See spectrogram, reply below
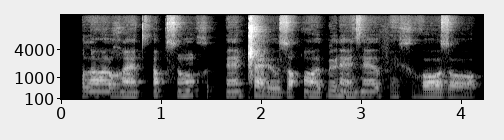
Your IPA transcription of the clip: l ɑ̃ ʊ̯ ʁ æ̃ t͡sʼ œ̃ q s õ x | ɛ̃ ǁ æ ɾ ø ʊ̯ z ɔ q ɔ̃ ə̯ ɓ ø ɾ ɛ̃ z ɛ̃ ə̯ f æ̤ x ɦ ɔ z ɔ

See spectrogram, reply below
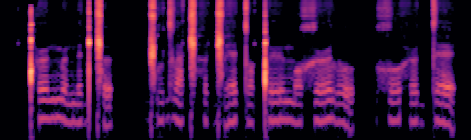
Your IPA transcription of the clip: ǃʰ ə˞ n m ə˞ n ɛ d ǁ ə | ɡ͡ǁ o d l a ǁʰ ə ɡ͡ǁ ɛ t ɔ ǃ ø m ɔ x ə˞ l o | x o h ə˞ d t ɛ

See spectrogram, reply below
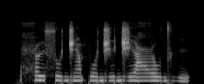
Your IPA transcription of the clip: ħ y s u d͡ʒ ɑ̃ p o d͡ʒ ɯ d͡ʒ e ʕ u dʱ i

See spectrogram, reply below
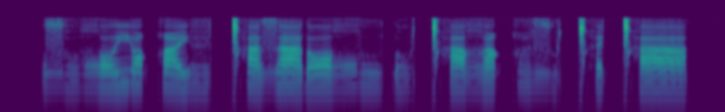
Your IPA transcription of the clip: z ɔ̤ ʁ o j o q ɪ j ɛ̤ ǀʰ a z a ɾ ɔ ʁ ṳ ɗ ɔ̤ ǀʰ a ʁ ɪ q ɛ̤ z ṳ ǀʰ ɛ ǀʰ a

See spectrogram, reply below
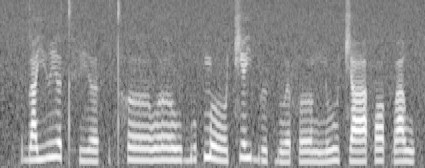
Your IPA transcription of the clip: d a˧˥ j ʋ i˥˨ ə̯ t̪ʰ i˩ ə̯ | t̪ʰ ɤː˧ ʋ ɤː˧ w b u˧˥ p̚ m oː˩˧ t͡ɕ e˥˨ j b ɯː˧˩ k̚ j u˩ ə̯ f ɤː˧˩ ŋ n uː˥˨ t͡ɕ aː˧ f ɔː˥˨ k̚ ʋ a˥˨ w

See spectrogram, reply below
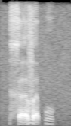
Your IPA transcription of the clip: x ɛ̰ v ɛ̰ p u

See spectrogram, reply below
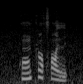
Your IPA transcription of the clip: k õ k ĩ sˤ ɛ̃ lʲ

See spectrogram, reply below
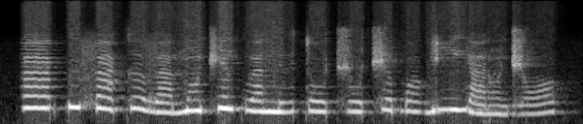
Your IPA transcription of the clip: aː˦ k͡p ɨ˦ f a˦˨ k ə˦˨ v a˨ m ɔ̃˧ t͡ʃ ɛ̃˦ kʷ a˧ n ɨ˨˦ t o˧ t͡ʃ o˧ t͡ʃ ə˦ ɓ ɔ˧ ɡ iː˦ j a˨ ɾ ɔ̃˨ d͡ʒ ɔ˨˦

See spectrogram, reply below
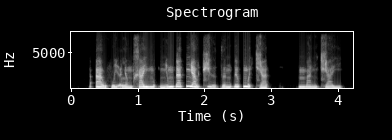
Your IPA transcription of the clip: ʔ a˧˩ w h w ḭ˧˨ ə̯ l ə˧˩ m x a˧ j m ə˨˩ p̚ ɲ ə˧ m ɗ a˦˥ t̚ ɲ a˨˦ w t͡ɕ ɨ̤˨˩ ə̯ t̪ əː˧ ŋ ɗ ə˦˥ p̚ m ə̰˧˨ j t͡ɕ a˨˩ t̚ | m a̤˨˩ n t͡ɕ a̤˨˩ j

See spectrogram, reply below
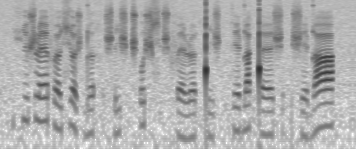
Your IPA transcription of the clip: ç y˦ ʃ ɭ ɛ˦ f œ˧ ɕ œ˦˨ ʃ ɖ ə˧ h ə̰˨ ʃ ɽ i˧ ʃ t͡ʃʼ o˦ ʃ ɕ ə̰˧ ʃ f ɛ˨ ɭ œ˨ ǃ i˨ ʃ kː e˧ ɖ a˦ ǃ ɛ˦ ʃ | ʃ e˨ ɖ a˦

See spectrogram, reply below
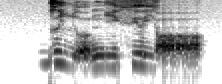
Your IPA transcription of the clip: ɡ ɯ˦ ʎ o̰˨ ŋ i˨ fʲ ɤ˦ j ɔ̰˦˨

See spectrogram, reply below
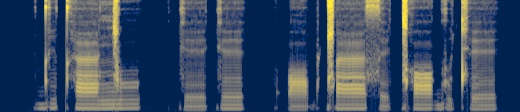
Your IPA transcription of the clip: d̪ i˥ t̪ʰ æː˥ ŋ͡ǀ u˥ | k eː˩ k e˥ | ʔ ɒː˩ b ǁ æː˥ s e˩ ǀʰ ɒː˥ ɡ u˩ cʰ e˥

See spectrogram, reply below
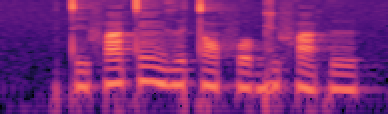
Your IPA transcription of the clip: t i˨ f ã˦ t ĩ˦˨ ɣ ɨ˧ t ɔ̃˨ f o˨ ɡ i˧ f ã˨ k ɨ˨

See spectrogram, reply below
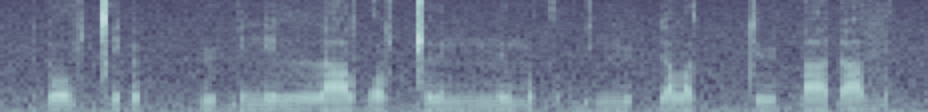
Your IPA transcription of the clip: ɗ o v ǀ i ɗ ɵ pː ʉ b i n i lː a lˠ ɡ o lˠ ǁ ɨ nː ɨ m ɵ k ɵ ɡ͡b i ŋ͡m ʉ ɡ͡b i lˠ ɨ tː ʉ k͡p a ɗ a v

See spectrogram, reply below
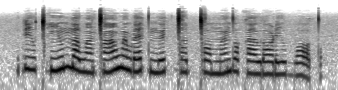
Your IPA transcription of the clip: ɗ i u̯ ǀʰ ĩ u̯ m a w ã ǀ ã w ə̃ w ɽ ɛ t ŋ ø t ɡ͡ǀ a ʈ ǀ ɔ m ə̃ d ɔ k a u̯ ɾ ɔ ɽ i u̯ b ɔ t

